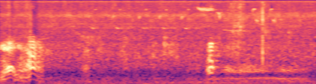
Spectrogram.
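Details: Airedale Terrier and Labrador, two dogs, playing against each other: a pair of short sharp barks at the start, a softer yelp near three seconds, then a low drawn-out whine over a steady background hiss.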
